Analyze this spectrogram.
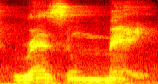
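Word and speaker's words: résumé: a resume you say resume okay and s should be pronounced uh like a z as as in zebra resume so you have to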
